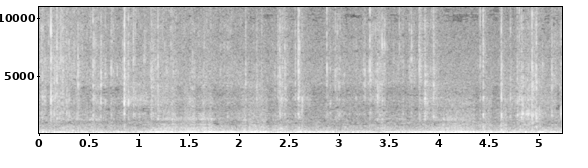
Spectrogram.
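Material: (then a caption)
Plastic. Both hands type steadily with their fingertips on a MacBook keyboard with black plastic keycaps. The result is a quiet, uneven patter of soft, bright key clicks over a constant low hum.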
